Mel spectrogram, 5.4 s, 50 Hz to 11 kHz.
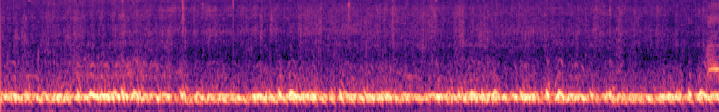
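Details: Black grouse lek at World's End, Minera, North Wales, around 5 am while still dark, about twenty birds at their most vocal: a steady, low, bubbling rookooing coo that pulses without a break, likely from several males.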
